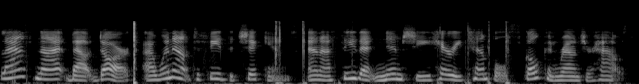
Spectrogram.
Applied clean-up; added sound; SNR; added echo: none; Camera; 11 dB; none.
